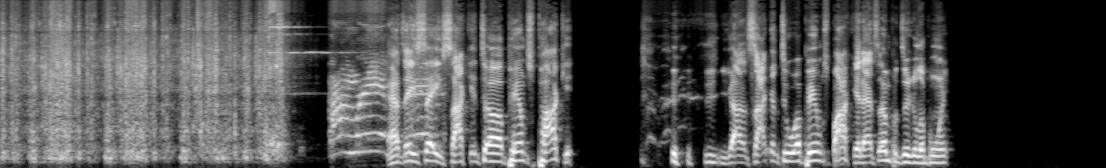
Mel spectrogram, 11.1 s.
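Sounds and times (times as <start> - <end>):
old cash register rattling and clacking: 0.0 - 3.0
speech: 0.3 - 0.6, 3.5 - 5.8, 6.4 - 9.6
cash register bell ding: 2.7 - 3.8
laughter: 6.4 - 7.5.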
